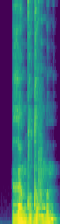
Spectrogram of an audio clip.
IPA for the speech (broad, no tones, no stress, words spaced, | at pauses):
ɣæmdo dəvɪmɛm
